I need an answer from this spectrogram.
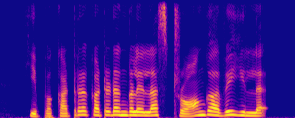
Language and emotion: Tamil, sad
